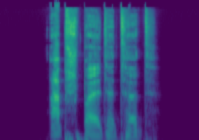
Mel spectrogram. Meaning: inflection of abspalten: 1. second-person plural dependent preterite 2. second-person plural dependent subjunctive II
- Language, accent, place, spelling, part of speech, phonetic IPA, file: German, Germany, Berlin, abspaltetet, verb, [ˈapˌʃpaltətət], De-abspaltetet.ogg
